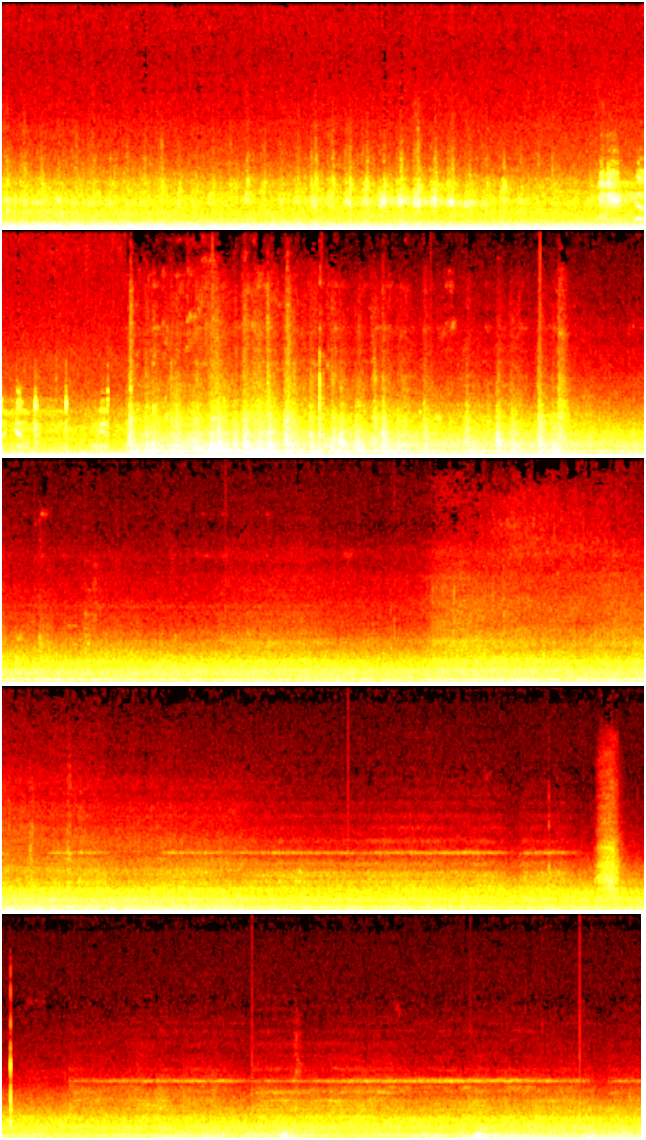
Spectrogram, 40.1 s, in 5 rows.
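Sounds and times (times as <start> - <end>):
train wheels clicking over rail joints: 0.0 - 17.4, 34.3 - 39.6
train rumble: 0.0 - 40.0.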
